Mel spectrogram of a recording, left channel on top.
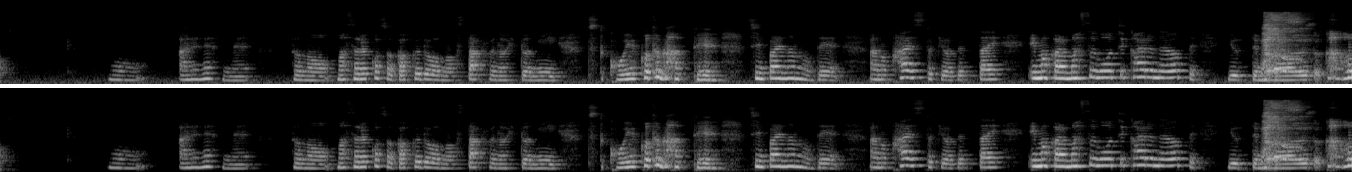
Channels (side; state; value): left; noise; rumble, 28 dB below the sound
